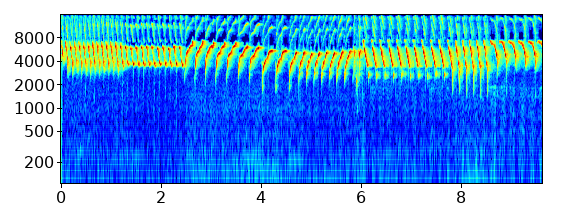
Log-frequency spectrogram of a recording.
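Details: Continuous training song from a crested Spanish Timbrado canary of 2020 breeding: bright rolling trills that change speed and pitch, some sliding downward, with no pauses over nearly ten seconds.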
